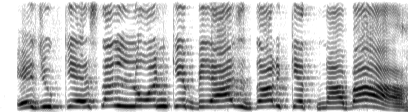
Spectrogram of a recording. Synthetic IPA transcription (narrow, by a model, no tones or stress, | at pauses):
ed͡ʒukesənlonkebead͡ʒd̪əɾket̪naba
